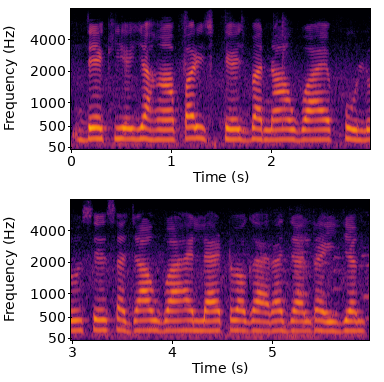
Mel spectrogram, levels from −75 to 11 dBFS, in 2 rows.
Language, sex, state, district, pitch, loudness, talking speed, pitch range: Hindi, female, Bihar, Katihar, 215 Hz, -17 LUFS, 170 wpm, 210-225 Hz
